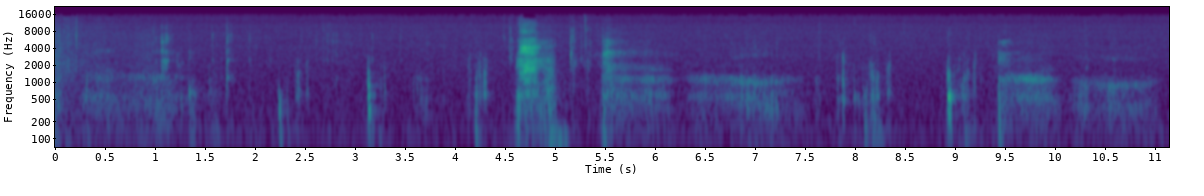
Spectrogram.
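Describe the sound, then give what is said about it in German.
Drinking sounds from a person finishing a drink. Quiet, irregular soft sips, swallows and wet mouth clicks alternate with light breaths, with one louder gulp near the middle. “Jetzt kommt noch das Trinkgeräusch, wie, ähm, weil ich trinke es jetzt noch.”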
